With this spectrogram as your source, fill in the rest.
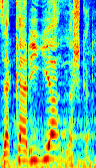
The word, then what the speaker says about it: जकरिया लश्कर: मेरा नाम है जकरिया लश्कर। अच्छा, जकरिया, दैट इज उर्दू प्रोनाउंसिएशन होता है, 5 दफ़ा हो जाते हैं।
